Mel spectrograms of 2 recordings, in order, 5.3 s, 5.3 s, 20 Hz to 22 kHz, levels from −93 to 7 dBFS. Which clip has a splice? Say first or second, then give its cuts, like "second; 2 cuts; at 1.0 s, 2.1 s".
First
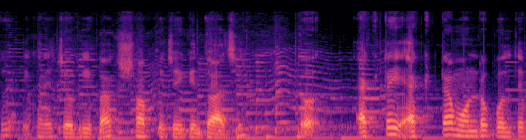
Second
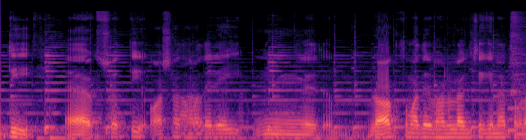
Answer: second; 1 cut; at 1.7 s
